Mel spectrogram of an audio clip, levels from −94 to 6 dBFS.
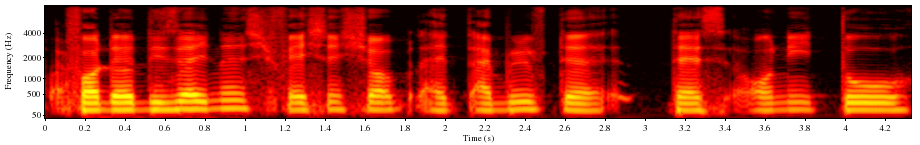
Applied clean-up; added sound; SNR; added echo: none; none; none; none.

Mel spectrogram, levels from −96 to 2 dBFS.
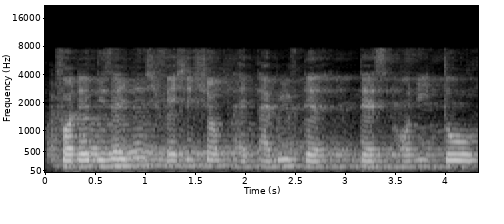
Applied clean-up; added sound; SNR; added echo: none; none; none; reverberation time 2.9 s.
